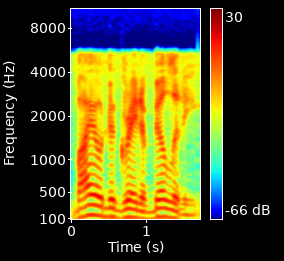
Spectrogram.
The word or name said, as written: biodegradability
